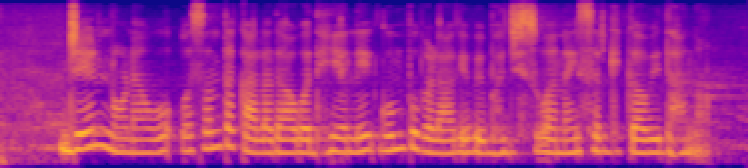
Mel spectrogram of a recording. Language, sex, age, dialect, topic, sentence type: Kannada, female, 18-24, Coastal/Dakshin, agriculture, statement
